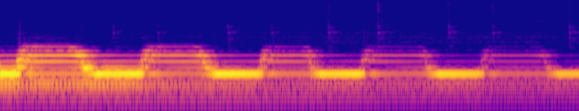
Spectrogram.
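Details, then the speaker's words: Second-hand wah pedal after spraying and cleaning the scratchy pot: clean guitar notes with smooth wah sweeps about once a second, no scratch or crackle; the pot now works properly. "So there you go, it works perfectly now. We don't get that scratchiness that we did earlier."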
